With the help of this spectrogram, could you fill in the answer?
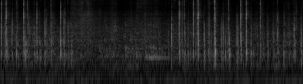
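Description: Long blue nails scratch and rub the pebbled leather of a soft, hollow, medium red handbag, close to its end panel with a small metal logo plate. Bursts of sharp, bright scratching clicks come before and after a quieter stretch of soft, steady rubbing in the middle.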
